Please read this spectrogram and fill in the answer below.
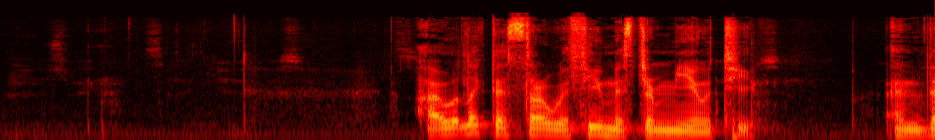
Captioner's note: speaking French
